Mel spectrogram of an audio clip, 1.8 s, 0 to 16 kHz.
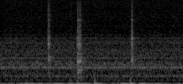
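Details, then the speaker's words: Floppy drive salvaged from a mid-2000s machine, tested on an AM2 board: a handful of crisp separate head-step ticks, no grinding or buzzing; normal seek, drive works. "okay we got a seek on that drive"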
